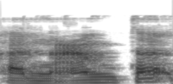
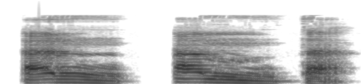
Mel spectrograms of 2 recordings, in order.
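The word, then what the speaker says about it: أنعمت: Tuhan ya begitu ibu-ibu Jadi kesalahannya pada kata an'amta Jangan dibaca anamta atau anamtu ini fatal sekali dan juga jangan dibaca anamta anamta ainnya diubah jadi Hamzah yang benar anamta seperti itu ya ibu-ibu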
